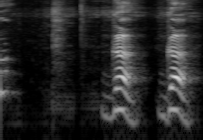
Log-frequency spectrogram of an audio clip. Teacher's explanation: एकदम स्पष्ट गूंज सुनाई पड़ रही है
